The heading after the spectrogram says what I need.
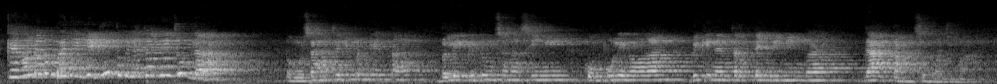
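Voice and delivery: ordinary talk, nothing marked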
